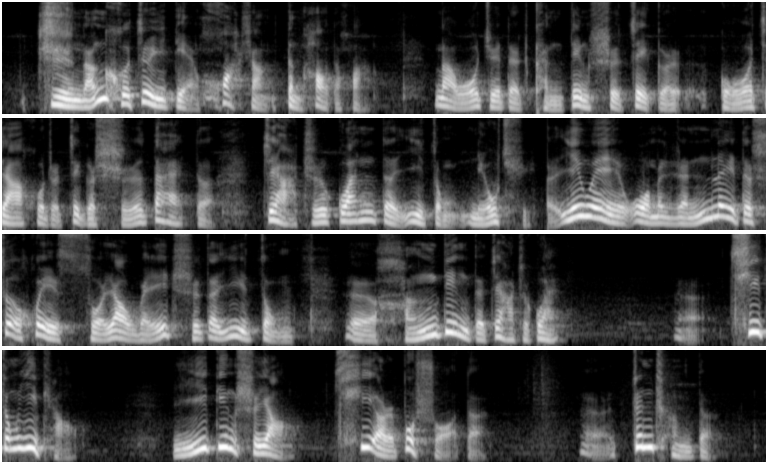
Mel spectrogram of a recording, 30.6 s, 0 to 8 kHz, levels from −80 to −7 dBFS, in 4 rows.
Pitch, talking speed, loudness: 155 Hz, 155 characters per minute, -19 LUFS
